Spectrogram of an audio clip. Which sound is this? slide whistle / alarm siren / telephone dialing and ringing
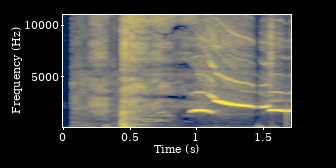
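slide whistle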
